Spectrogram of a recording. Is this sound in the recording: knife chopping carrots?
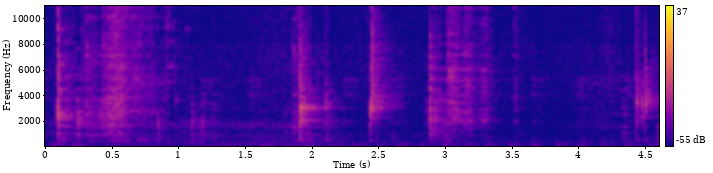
yes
